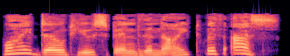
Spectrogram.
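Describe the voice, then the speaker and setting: Eager young talking dog, a man putting it on, way up high, careful odd-sounding words, dull lo-fi audio. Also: big pitch swings, takes it slowly, darkish tone, no echo, full character voice. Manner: careful pronunciation like a learner, odd intonation. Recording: dull lo-fi recording.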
